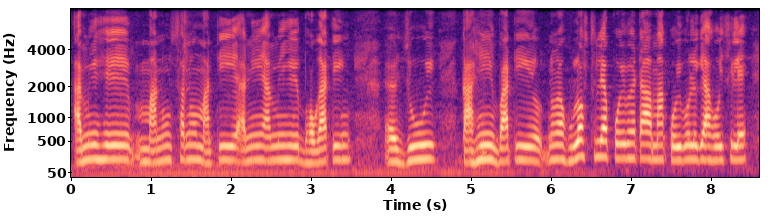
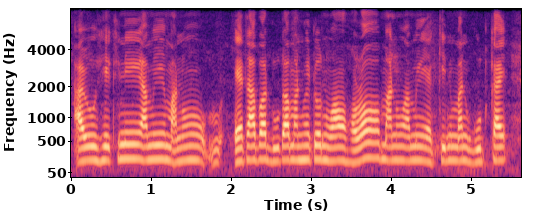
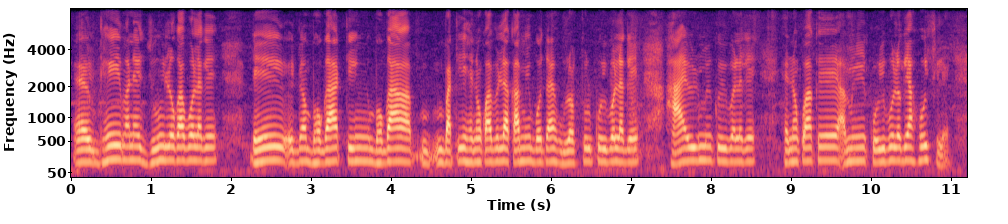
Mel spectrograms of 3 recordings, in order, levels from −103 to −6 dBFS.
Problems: background sounds at intervals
